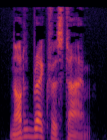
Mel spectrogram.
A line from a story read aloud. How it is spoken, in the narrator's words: said Bond firmly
